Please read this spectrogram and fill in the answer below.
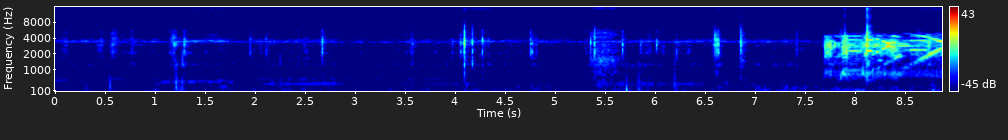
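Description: Small plastic clicks and taps as the SG Megalodon Vistamp is handled and pressed onto the Revice Driver toy belt. About eight seconds in, the belt starts its loud electronic sound effect with a sweeping tone.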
